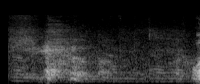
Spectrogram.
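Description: A man coughing and clearing his throat about half a second in. A chanted reciting voice starts right at the end.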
